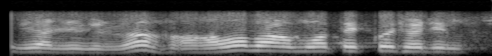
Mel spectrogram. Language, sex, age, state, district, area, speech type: Assamese, male, 60+, Assam, Tinsukia, rural, conversation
